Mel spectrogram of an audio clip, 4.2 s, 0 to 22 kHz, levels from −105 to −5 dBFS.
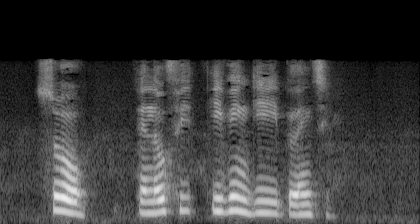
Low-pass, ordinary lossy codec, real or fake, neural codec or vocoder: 7.2 kHz; AAC, 32 kbps; fake; codec, 16 kHz, 0.8 kbps, ZipCodec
